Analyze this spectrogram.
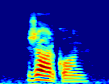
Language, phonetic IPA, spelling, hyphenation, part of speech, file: Hungarian, [ˈʒɒrɡon], zsargon, zsar‧gon, noun, Hu-zsargon.ogg
- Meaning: jargon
